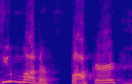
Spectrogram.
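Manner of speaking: high, loud outraged yell; shocked curse. Retold or imitated. Guest realizing he was fooled, loud high outraged yell. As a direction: yell it as the fake sinks in.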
